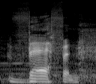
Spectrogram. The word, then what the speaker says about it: Werfen: It's veren.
